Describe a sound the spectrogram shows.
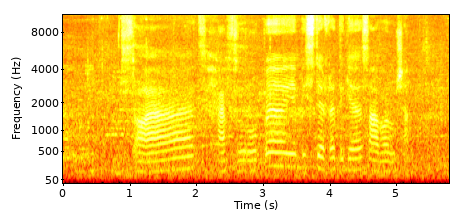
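A young woman speaks close to a microphone, in a lively, sing-song way.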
